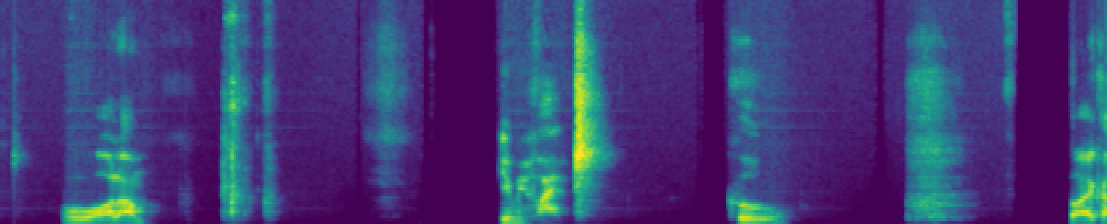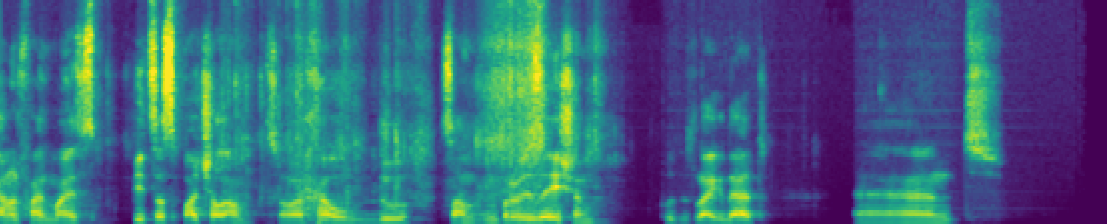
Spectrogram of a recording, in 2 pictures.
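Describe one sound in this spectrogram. A man talks calmly and close by, with pauses.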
